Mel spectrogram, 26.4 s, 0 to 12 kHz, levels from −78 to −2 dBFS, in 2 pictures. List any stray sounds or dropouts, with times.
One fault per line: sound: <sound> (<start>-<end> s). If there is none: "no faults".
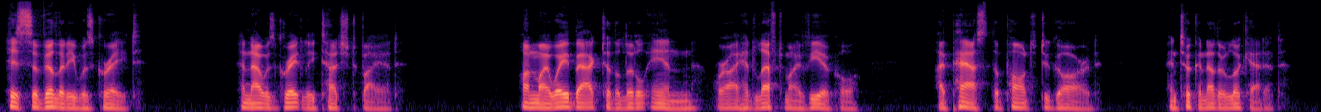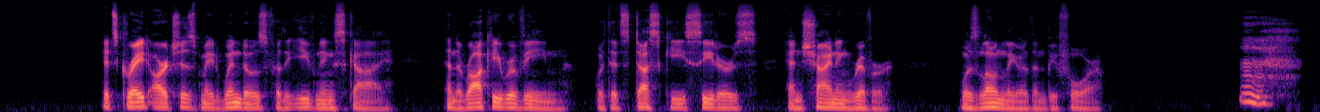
sound: sigh (25.6-26.2 s)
